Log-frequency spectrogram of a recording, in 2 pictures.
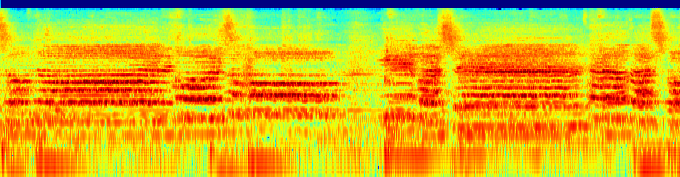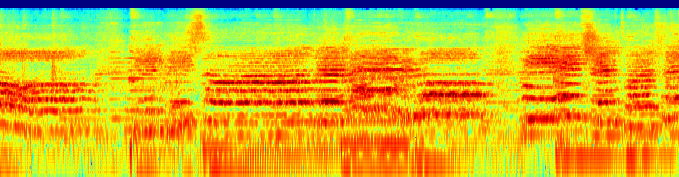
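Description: Small mixed choir, mostly women's voices, singing a slow gospel hymn in harmony, with long held notes.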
